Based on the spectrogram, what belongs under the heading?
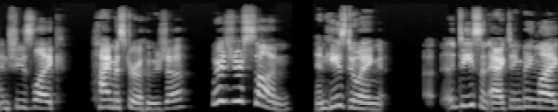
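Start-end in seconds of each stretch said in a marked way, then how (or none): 1.2-3.6 put-on feigned innocent voice, higher pitch. Retelling a TV scene, imitating Tulsi feigning innocence. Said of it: "doing the best acting of her life".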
